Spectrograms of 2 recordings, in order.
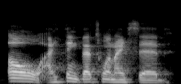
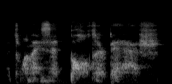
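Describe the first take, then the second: First: Said in the usual way. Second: Put-on hushed whisper so the kids won't hear. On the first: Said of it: "My kids are watching". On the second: Streamer hiding a mock swear from viewers' kids, whispered. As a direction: mouth it in a breathy secret whisper. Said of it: "if I don't want the kids to hear".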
